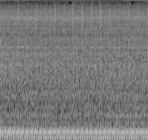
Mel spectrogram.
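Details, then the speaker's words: Ford Duratec engine idling cold: light, quick lifter tick over steady idle, normal until warm as lifters don't hold enough oil for the top end; fades as it warms up. "You hear that knocking? That's a common sound on a Duratec till it warms up. Once it warms up, that noise goes away."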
